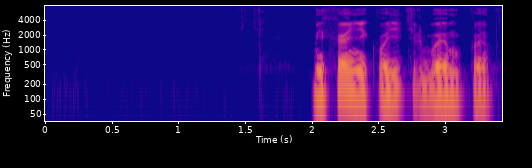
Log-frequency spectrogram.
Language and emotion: Russian, neutral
